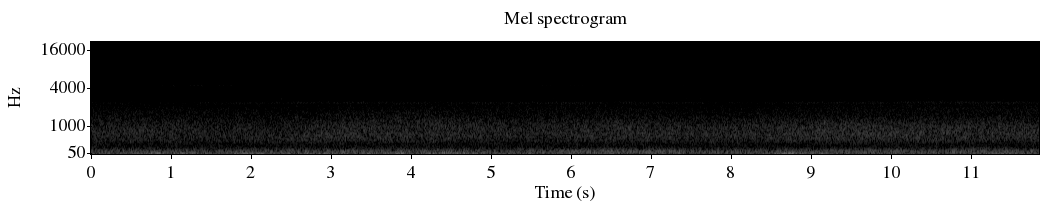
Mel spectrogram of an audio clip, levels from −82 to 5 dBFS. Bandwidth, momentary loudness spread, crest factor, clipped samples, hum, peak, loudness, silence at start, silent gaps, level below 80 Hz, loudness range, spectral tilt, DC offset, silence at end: 16 kHz; 2 LU; 14 dB; under 0.1%; none; -44 dBFS; -61 LUFS; 0 s; none; -64 dBFS; 1 LU; -5.5 dB/octave; under 0.1%; 0 s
